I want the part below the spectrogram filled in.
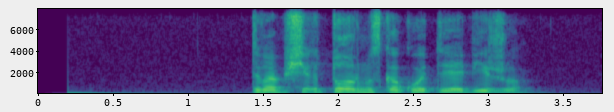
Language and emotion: Russian, angry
